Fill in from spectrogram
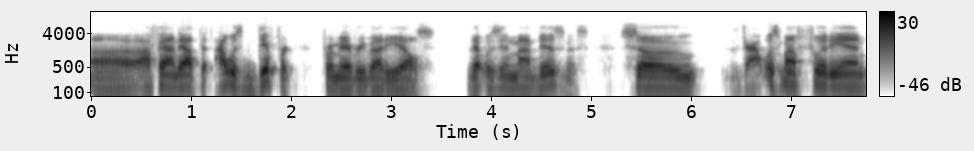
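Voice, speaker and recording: Here a man speaks with a West Virginia accent at a fairly high pitch. His pace is moderate, with ordinary pitch variation. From West Virginia, Huntington. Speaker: comic book writer. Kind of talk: convention panel talk.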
